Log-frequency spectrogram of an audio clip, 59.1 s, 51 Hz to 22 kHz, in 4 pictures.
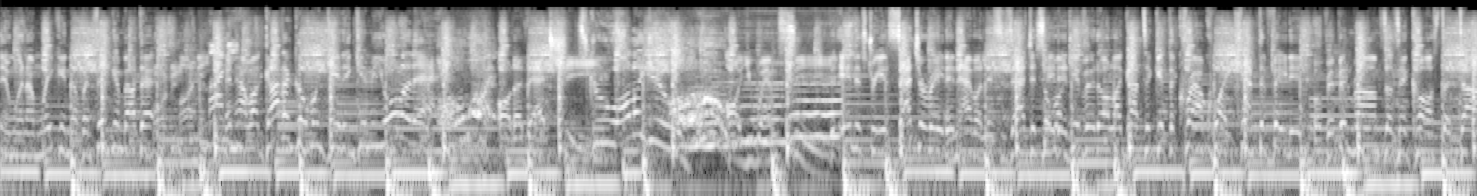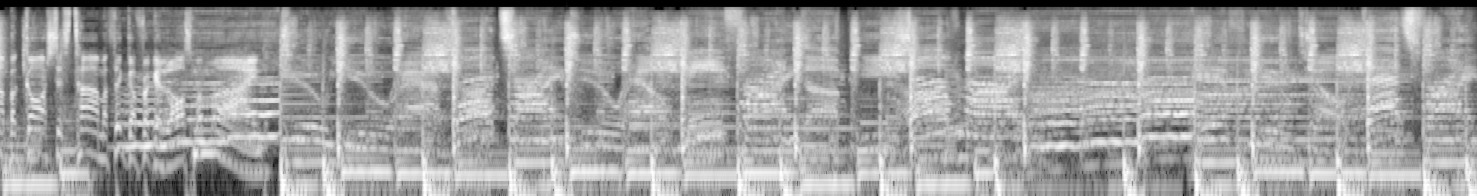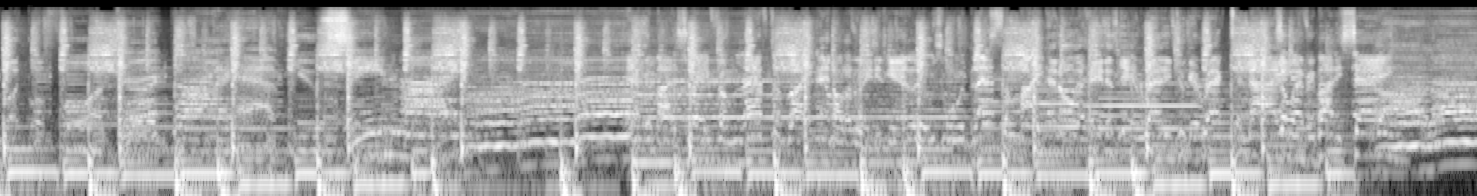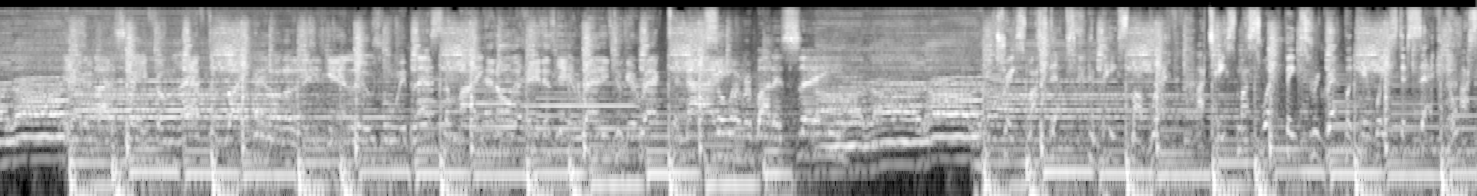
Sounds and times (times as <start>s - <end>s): Music: 0.0s - 59.0s.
